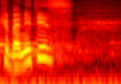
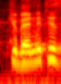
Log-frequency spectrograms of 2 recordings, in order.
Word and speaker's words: Kubernetes: that's why we have Kuban it is Kuban it is it's a Greek word as you can see with the Greek characters that everyone mispronounces by the way the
